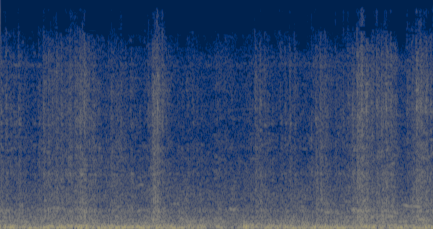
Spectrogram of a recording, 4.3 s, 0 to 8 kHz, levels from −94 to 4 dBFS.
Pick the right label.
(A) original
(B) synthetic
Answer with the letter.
B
